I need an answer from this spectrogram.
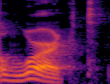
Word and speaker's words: worked: Esse E aqui, ele você não pronuncia o som do E, você pronuncia como se fosse só a letra D, mas tem um som bem parecido com T, na verdade, T de tatu. Fala worked, ok?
